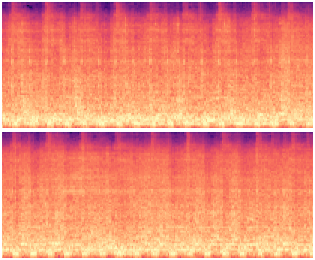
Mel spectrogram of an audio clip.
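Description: Live rock band playing loud and steady: a drum kit keeps a driving beat under loud amplified instruments, with no vocals.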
